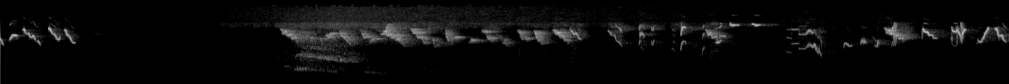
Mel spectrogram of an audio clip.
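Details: Lemon-bellied white-eye song in the Lombok style, played to prompt caged birds to sing: rapid high twittering notes, then a second of silence and a hiss-filled passage with dense, jumbled chirps that continue to the end.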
